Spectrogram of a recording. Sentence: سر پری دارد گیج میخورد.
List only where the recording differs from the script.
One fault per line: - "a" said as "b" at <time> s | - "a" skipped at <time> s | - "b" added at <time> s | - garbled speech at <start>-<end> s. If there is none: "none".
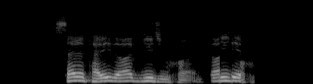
- garbled speech at 2.1-2.6 s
